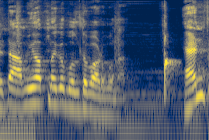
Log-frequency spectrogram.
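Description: Narration in speech over a low, steady background music bed, with a short pop about three quarters of the way through.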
